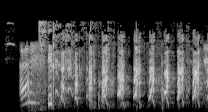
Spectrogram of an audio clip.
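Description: A dog barks in a rapid, steady series of about ten sharp, high yaps, loud, with no pauses between the barks.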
